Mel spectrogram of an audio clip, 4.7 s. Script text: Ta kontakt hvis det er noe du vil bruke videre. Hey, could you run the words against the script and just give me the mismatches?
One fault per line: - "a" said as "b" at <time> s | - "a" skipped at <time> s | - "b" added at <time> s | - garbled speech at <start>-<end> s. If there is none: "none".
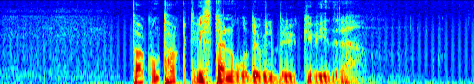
none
